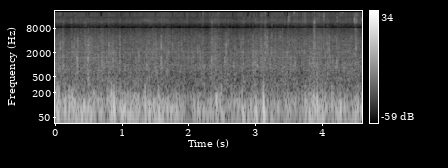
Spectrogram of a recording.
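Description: Rain falls steadily, giving an even, close hiss of drops with occasional louder patters over a low, rumbling background.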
